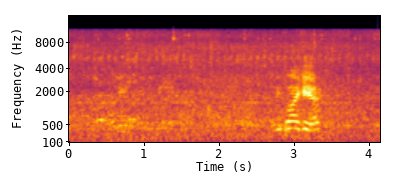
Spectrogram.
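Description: Steady background noise with faint voices in it; a man says "yeah" about three seconds in.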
